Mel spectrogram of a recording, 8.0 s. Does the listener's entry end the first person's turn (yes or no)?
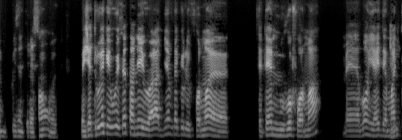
no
